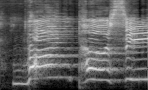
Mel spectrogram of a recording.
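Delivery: high, loud, drawn-out yell; shouting. A narrator's reading. Annabeth shouting at Percy to run. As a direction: urge him to flee at full voice. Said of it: "Annabeth's voice shouted".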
